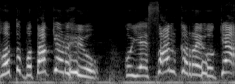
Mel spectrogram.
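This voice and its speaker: Over clear background music, a woman races along at a very fast pace in an extremely high-pitched, cartoonish character voice. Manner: bossy, curt.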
